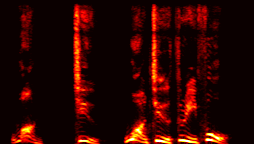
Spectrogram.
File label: One Two Three Four Fast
